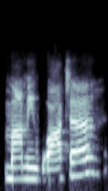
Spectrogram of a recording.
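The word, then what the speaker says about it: Mami Wata: a and heather maybe correct me on my pronunciation mommy wata is that how they were pronouncing it yeah okay so as a mommy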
